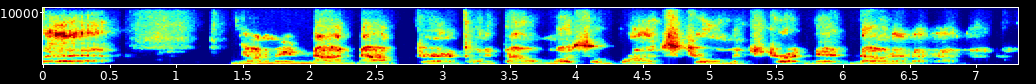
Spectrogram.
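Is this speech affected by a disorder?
Yes: total laryngectomy.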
